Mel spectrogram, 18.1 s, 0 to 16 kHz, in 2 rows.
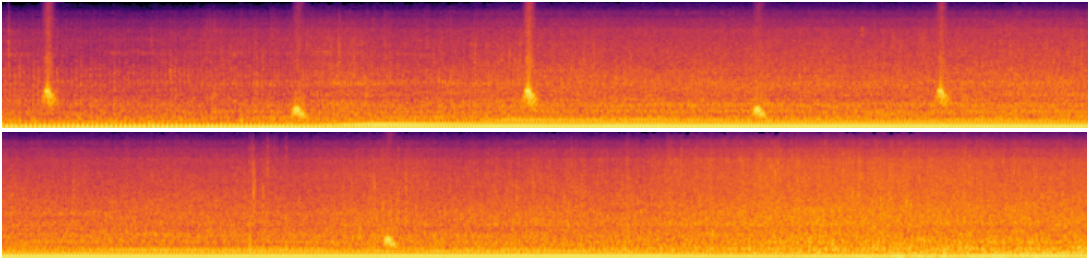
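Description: Mitsubishi Pajero 4x4's engine running steadily in low-range four-wheel drive, its note stepping up about four seconds in. From about fourteen seconds, water starts washing around the vehicle as it drives into the river ford. A few short chirps sound over the engine.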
